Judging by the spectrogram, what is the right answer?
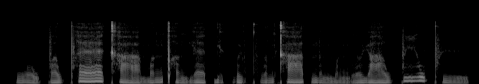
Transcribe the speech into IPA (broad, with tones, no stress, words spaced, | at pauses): wo˨˩wpɐ˨wpʰɛː˥ kʰaː˨˩ mɐ˨˧ŋpʰɐ˨˩ŋ jɛː˧t̚jɪ˨˥k̚ɵ˧ɥ kʷʰɐ˨˧nkʰaː˧t̚ mɵ˨˩nmɐ˨˩ŋ lɵ˨ɥaː˨w piː˥wpʰyː˨˩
